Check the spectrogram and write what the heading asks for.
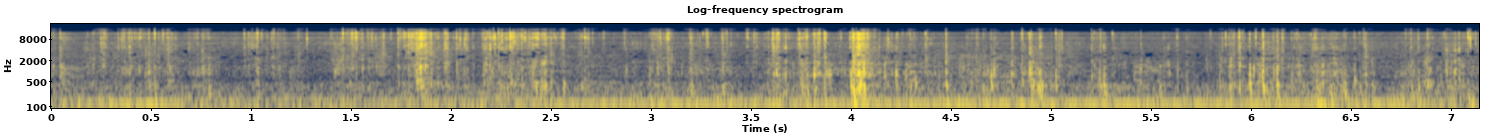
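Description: Crinkly plastic Pokémon card packaging being torn open and handled, with irregular crackles and a few sharper snaps.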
